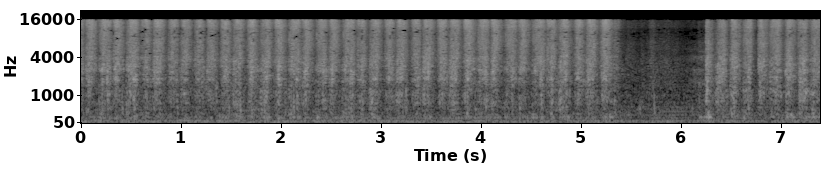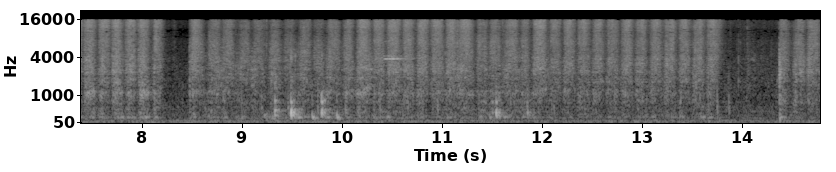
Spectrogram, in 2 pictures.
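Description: A wooden-backed bristle brush is rubbed fast back and forth along the upper of a black leather slip-on shoe to buff it. The shoe is worn on a foot resting on a blue plastic stool, and the other hand steadies it. The result is a steady, bright, scratchy rubbing that stops briefly a few times, with a few sharper knocks near the end.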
